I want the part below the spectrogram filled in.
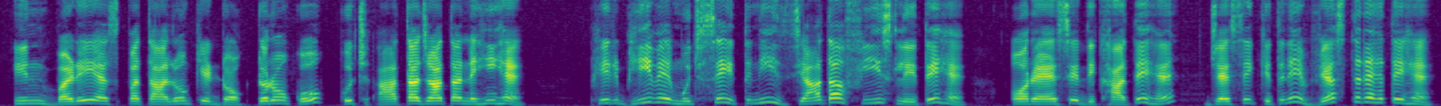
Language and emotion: Hindi, angry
